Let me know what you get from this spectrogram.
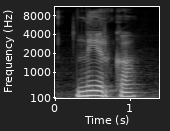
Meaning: kidney
- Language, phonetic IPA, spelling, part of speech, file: Ukrainian, [ˈnɪrkɐ], нирка, noun, Uk-нирка.ogg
